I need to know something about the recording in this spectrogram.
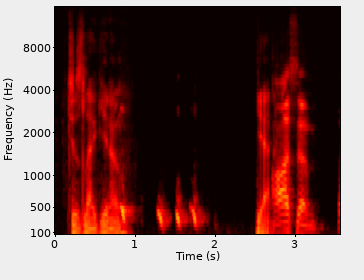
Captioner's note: laughing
